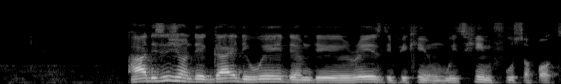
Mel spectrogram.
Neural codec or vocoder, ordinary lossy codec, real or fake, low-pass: vocoder, 44.1 kHz, 128 mel bands every 512 samples, BigVGAN v2; none; fake; 7.2 kHz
